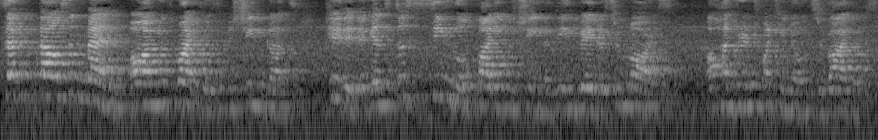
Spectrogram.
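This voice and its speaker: A woman's voice: a little high, normal speed, natural voice. A woman playing a grave, formal radio news announcer in a staged drama reading. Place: library hall, staged reading, far microphone. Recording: very echoey noisy hall from far off.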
